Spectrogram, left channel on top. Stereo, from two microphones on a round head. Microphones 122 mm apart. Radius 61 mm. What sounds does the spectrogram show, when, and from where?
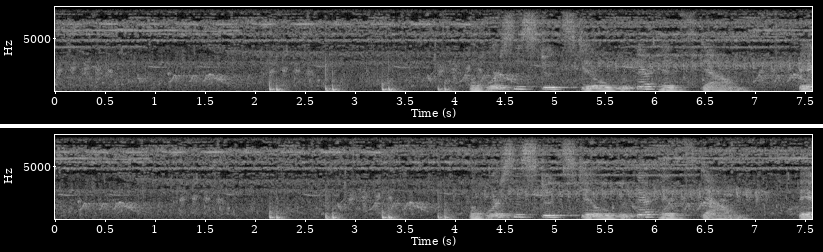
2.1 s footsteps: 60° left (ahead or behind), 0.8 m; by 4.0 s 20° right (ahead or behind), 0.8 m
4.1 s a woman speaking: centre (ahead or behind), 0.9 m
